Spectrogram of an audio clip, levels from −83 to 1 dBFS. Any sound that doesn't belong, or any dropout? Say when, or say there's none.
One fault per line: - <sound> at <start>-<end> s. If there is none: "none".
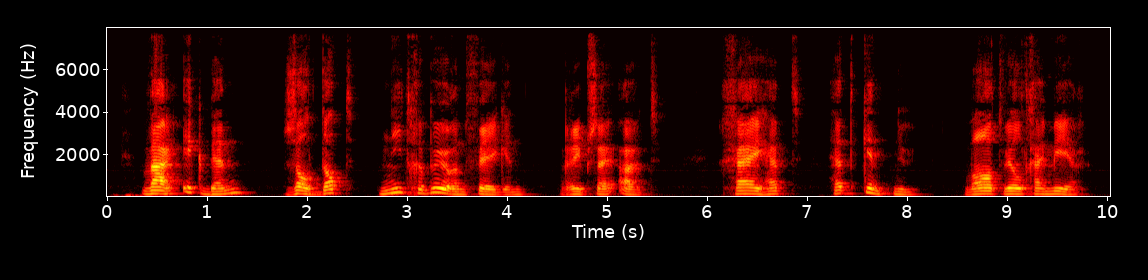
none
